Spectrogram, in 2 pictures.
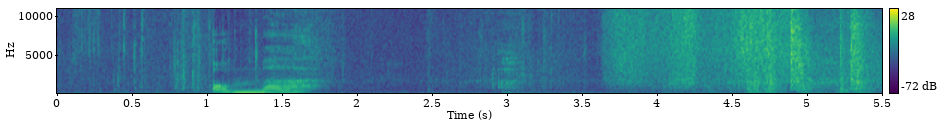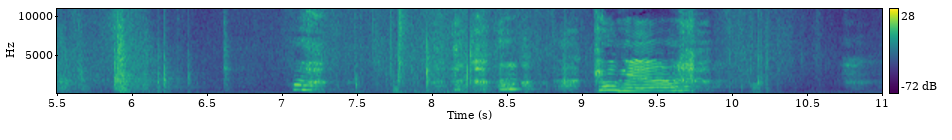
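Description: A woman speaks with emotion close by.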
